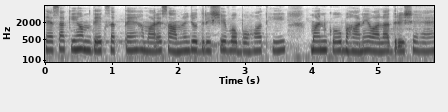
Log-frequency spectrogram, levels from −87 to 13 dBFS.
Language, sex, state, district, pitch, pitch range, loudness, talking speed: Hindi, female, Punjab, Kapurthala, 215 Hz, 210-225 Hz, -16 LUFS, 195 wpm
